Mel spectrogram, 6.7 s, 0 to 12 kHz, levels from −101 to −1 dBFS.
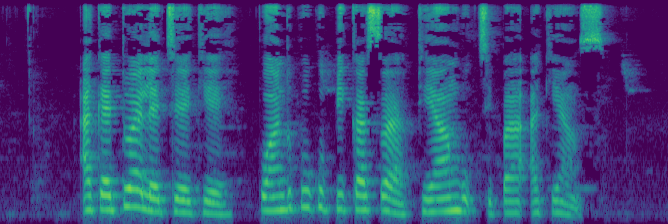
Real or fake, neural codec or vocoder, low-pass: real; none; 10.8 kHz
